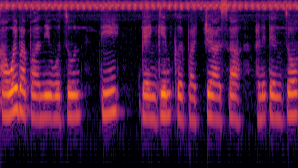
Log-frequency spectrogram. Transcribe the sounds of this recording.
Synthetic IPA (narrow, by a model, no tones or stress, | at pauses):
ãʋəjbapaniʋət͡suːnt̪ibɛ̃ŋkinkəɾpat͡ɕeasaːnit̪jɛ̃nt͡sɔ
